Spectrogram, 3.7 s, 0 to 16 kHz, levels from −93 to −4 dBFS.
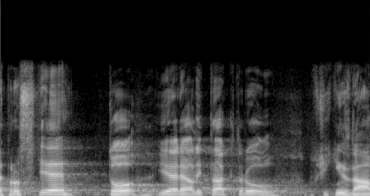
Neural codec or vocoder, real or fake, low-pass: none; real; 10.8 kHz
